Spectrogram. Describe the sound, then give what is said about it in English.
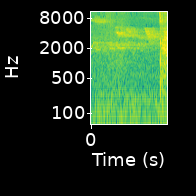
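A cricket chirps in a steady, high-pitched trill that runs continuously through the short clip, fairly soft, with a brief sharp click just before the end. “Thank you, dear Cricket, that I can hear you right now.”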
